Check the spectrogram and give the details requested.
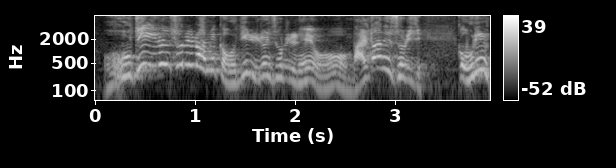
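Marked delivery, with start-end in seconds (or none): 0.1-1.3 "합니까" flung out much higher in disbelief; incredulous exclaim. Acted. Preacher scolds the congregation for boastful oaths, high incredulous outcry. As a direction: throw the question up high, scandalised.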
